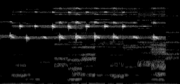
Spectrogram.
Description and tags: Bird-Like-Chair-Squeak-1
Odd high-pitched squeak from my office chair sounds enough like baby birds chirping to get my cats looking around for them.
